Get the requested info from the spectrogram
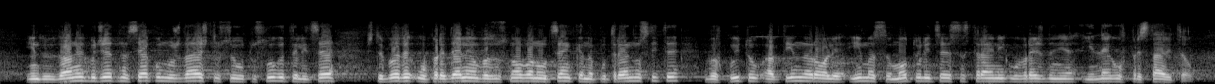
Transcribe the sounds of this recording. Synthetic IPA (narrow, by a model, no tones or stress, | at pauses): ind̪ivid̪ualˠnijəd̪̚bjʊd͡ʒɛt̪nɐfsʲjakonʊʒd̪aɛʃt̪osɛot̪ʊslˠuɡət̪əlit̪sɛ | ʃt̪ɛbɤd̪ɛʔopɾɛd̪ɛlɛnvəzosnɔvənəot̪sɛŋkənɐpot̪ɾɛbnost̪it̪ɛ | vɐfkoit̪ʊʔɐkt̪ivnəɾɔlʲəʔiməsɐmɔt̪olit̪sɛsɐst̪ɾajniʔovɾɛʒd̪ɐniəʔinɛɡofpɾɛt̪st̪avit̪ɛ̰lˠ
